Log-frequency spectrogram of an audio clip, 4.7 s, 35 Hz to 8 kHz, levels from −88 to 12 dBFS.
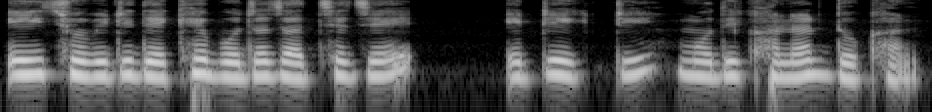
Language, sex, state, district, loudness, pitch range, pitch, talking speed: Bengali, female, Tripura, West Tripura, -15 LUFS, 195-215 Hz, 205 Hz, 130 wpm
